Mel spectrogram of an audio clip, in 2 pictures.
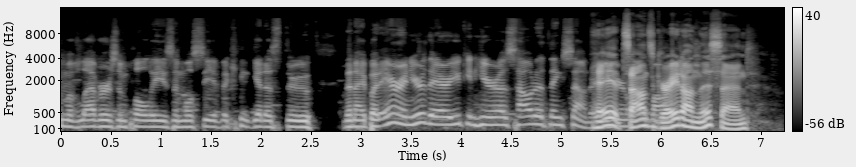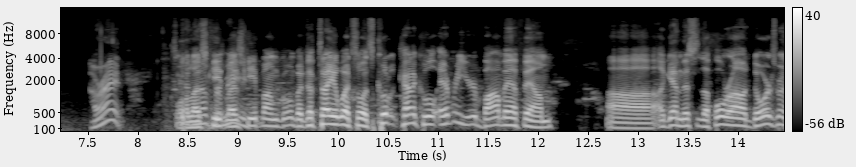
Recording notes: does the show live from a Ballard's on Lake of the Woods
